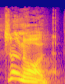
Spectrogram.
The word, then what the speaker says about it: Gyllenhaal: Gyllenhaal, Dankeschön. – Ja, das, das ist Aktionen. Ach so. that is pronounced correctly, my last name, like in Sweden and in IKEA.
